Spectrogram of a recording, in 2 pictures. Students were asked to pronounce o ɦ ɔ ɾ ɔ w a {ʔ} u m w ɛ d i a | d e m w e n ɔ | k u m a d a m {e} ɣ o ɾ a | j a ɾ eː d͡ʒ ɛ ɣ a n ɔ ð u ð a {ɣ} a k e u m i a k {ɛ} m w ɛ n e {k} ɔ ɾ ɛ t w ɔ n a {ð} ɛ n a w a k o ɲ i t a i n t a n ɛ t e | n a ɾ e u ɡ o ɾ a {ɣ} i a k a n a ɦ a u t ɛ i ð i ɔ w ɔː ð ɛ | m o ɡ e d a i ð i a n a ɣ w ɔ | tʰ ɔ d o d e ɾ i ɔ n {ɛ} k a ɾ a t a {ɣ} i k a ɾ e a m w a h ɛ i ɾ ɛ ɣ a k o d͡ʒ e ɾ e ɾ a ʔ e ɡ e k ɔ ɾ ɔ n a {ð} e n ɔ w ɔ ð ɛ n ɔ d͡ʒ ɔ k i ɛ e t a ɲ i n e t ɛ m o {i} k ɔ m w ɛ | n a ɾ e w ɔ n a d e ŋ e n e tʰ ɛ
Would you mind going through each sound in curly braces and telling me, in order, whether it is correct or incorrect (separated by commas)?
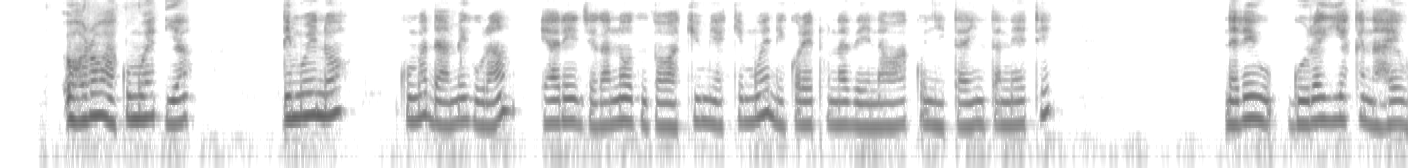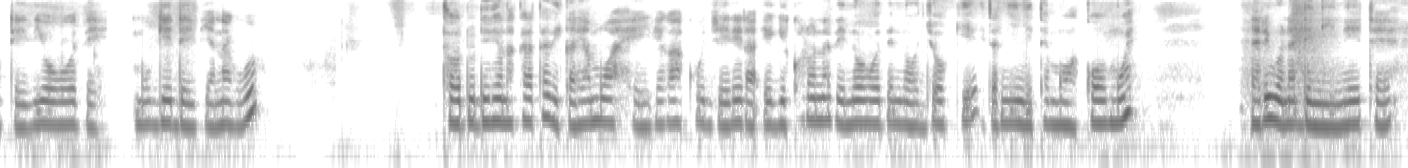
incorrect, correct, incorrect, incorrect, correct, correct, correct, incorrect, incorrect, correct, incorrect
